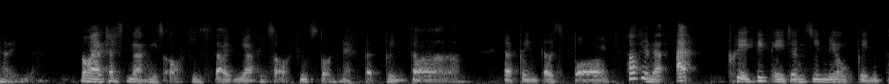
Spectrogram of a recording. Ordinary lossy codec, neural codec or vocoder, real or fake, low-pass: none; codec, 16 kHz, 1 kbps, FreqCodec, smaller model; fake; none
